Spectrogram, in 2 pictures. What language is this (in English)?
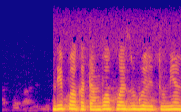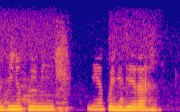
Swahili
